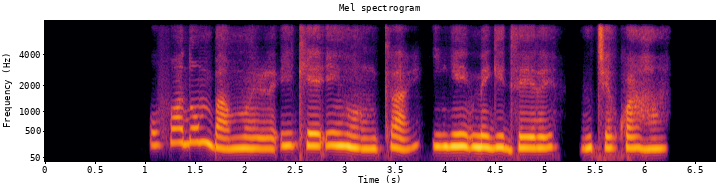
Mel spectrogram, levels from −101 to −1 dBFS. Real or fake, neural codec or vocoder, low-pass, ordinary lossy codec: fake; codec, 16 kHz in and 24 kHz out, 0.9 kbps, LongCat-Audio-Codec, four codebook decoder; 7.2 kHz; none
